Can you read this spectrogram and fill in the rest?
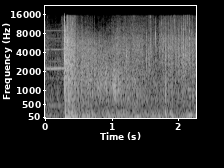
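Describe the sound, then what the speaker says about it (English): Grenade explosion in the shooter game Call of Duty Warzone: a single sudden loud boom near the start, trailing into a rumbling tail and noisy game ambience. "Grenade out."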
